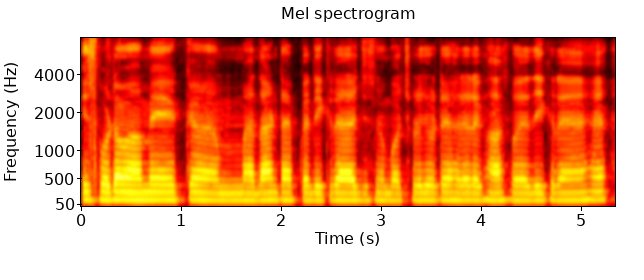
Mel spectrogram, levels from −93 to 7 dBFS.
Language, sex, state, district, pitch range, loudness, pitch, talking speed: Hindi, male, Punjab, Fazilka, 125-130 Hz, -17 LUFS, 125 Hz, 245 wpm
